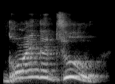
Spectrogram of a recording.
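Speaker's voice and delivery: put-on high, loud Chinese-accented teacher correcting; Chinese-accented teacher insisting on gonna; teacher imitation. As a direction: drill the student on saying it right. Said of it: "She said".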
